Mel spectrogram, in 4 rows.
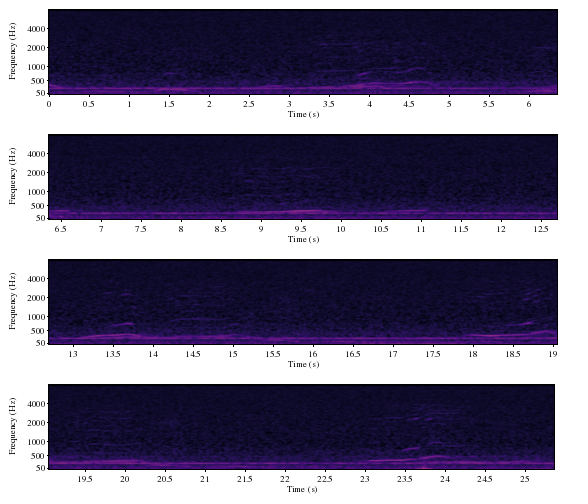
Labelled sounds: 3.4	3.8	humpback whale, 0.80 to 2.3 kHz
4.3	4.7	humpback whale, 0.80 to 0.99 kHz
6.1	6.4	humpback whale, 1.9 to 2.1 kHz
14.2	14.6	humpback whale, 0.83 to 0.99 kHz
23.2	24.1	humpback whale, 2.3 to 2.9 kHz

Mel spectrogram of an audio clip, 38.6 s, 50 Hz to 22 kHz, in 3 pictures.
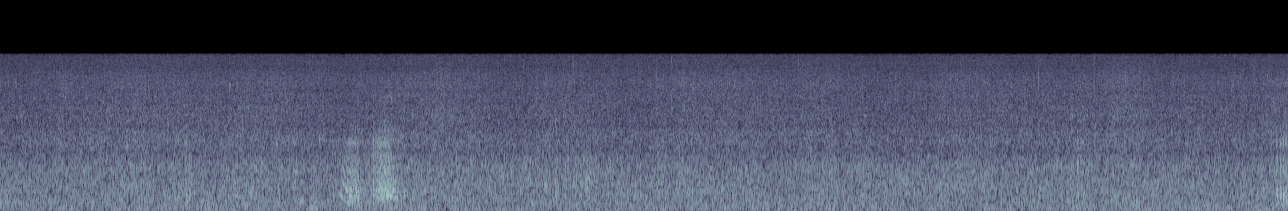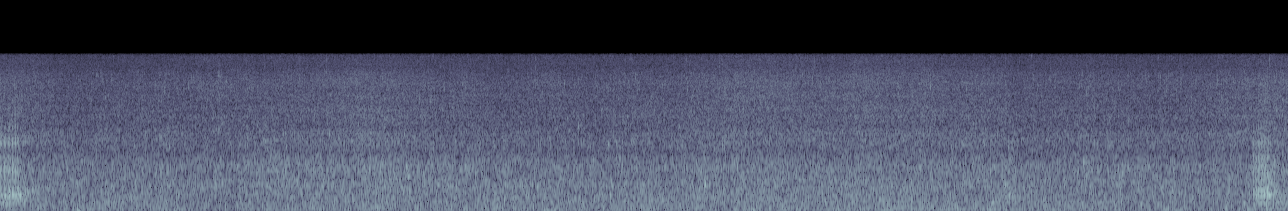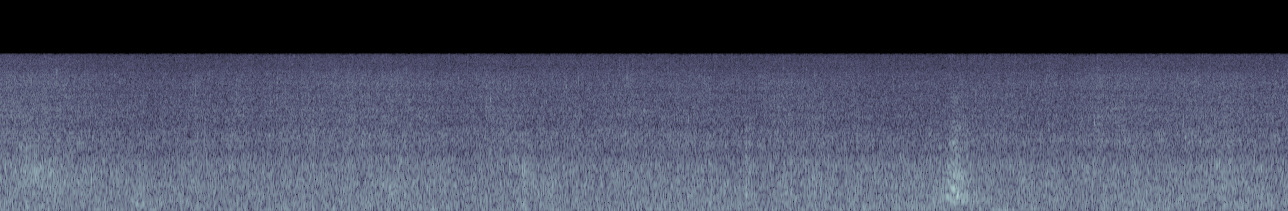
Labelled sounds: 12.8	13.1	croaking sound likely from a nearby submerged object, 1.3 to 1.5 kHz

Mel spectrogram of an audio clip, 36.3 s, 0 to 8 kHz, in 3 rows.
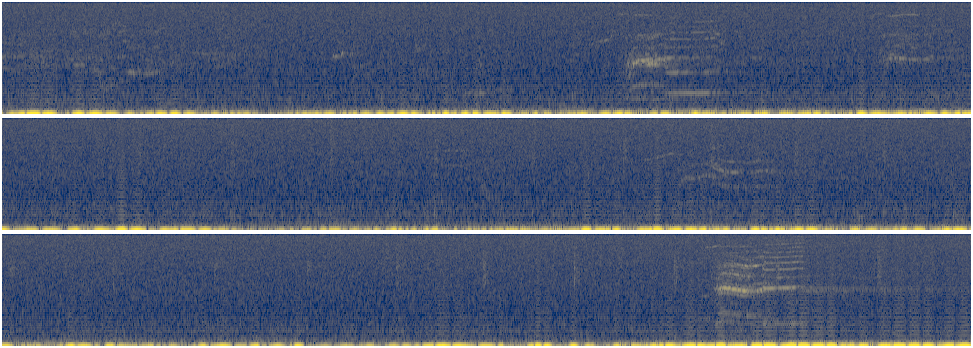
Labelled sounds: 7.4	9.0	killer whale, Bigg's (transient), 0.80 to 5.6 kHz
11.0	11.5	killer whale, Bigg's (transient), 1.5 to 5.7 kHz
17.7	17.9	killer whale, Bigg's (transient), 2.1 to 2.2 kHz
20.3	21.7	killer whale, Bigg's (transient), 1.2 to 3.0 kHz
33.0	35.0	killer whale, Bigg's (transient), 0.80 to 6.2 kHz

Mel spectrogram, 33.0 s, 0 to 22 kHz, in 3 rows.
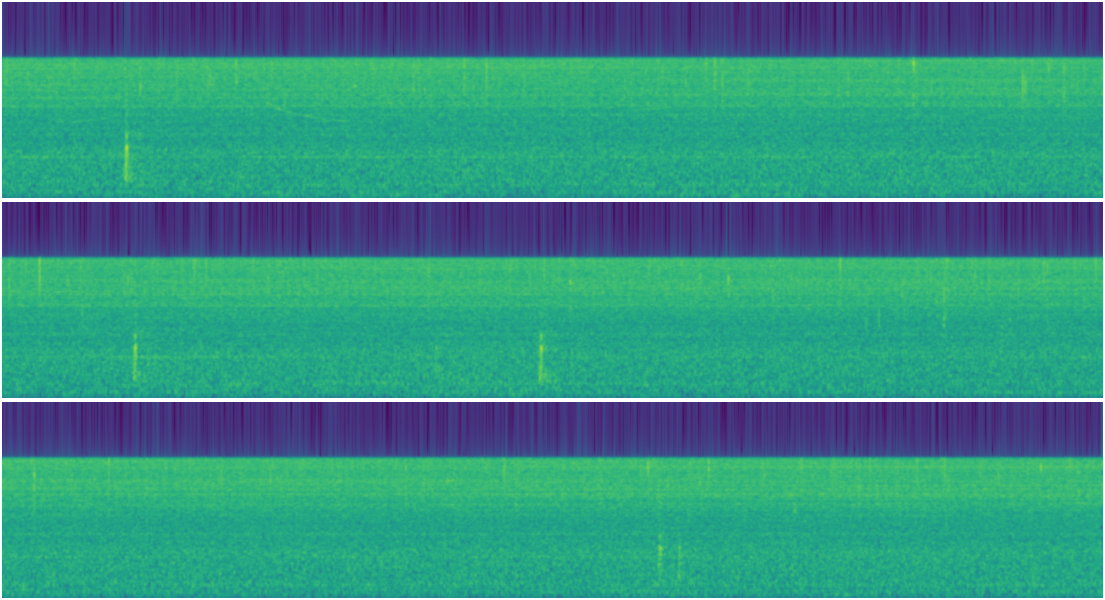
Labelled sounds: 2.9	3.3	killer whale, northern resident, A clan, AA subclan, A04 pod, 2.1 to 2.6 kHz

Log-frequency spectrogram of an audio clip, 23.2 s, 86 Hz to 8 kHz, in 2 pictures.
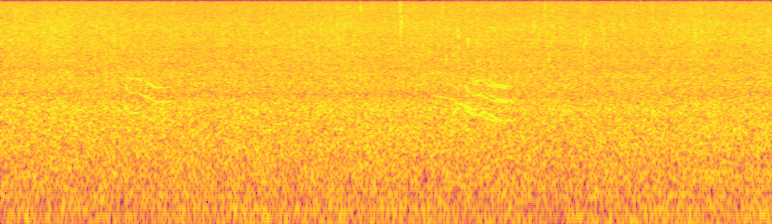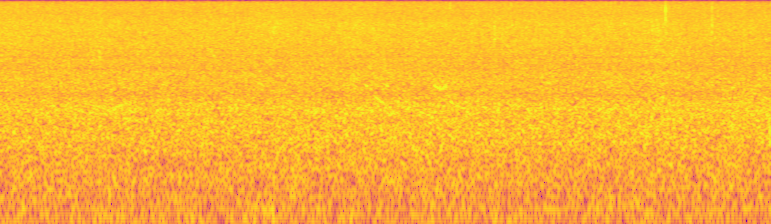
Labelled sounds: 2.1	2.5	killer whale, Bigg's (transient), 0.97 to 1.5 kHz
6.8	7.6	killer whale, Bigg's (transient), 0.78 to 1.5 kHz

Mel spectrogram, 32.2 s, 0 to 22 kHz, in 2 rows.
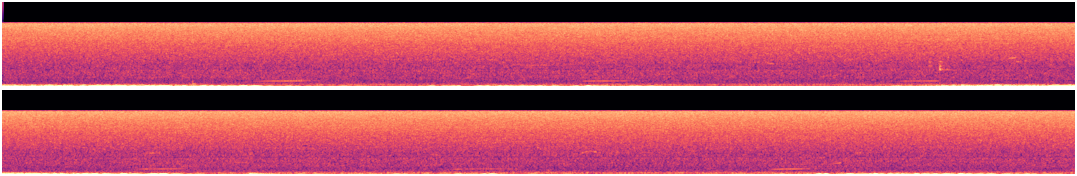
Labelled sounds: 24.8	25.0	humpback whale, 0.96 to 1.2 kHz

